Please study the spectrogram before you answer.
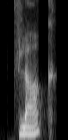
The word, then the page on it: floc: Indian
